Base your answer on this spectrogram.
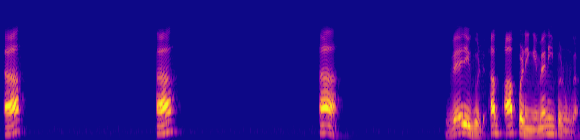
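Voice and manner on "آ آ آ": a clean short glottal "آ" from the throat; glottal a sound. Shown as a demonstration. Teacher modelling "آ" for the children, crisp glottal a. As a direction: say "آ" as a crisp glottal stop plus a. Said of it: "سب پڑھیں گے".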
